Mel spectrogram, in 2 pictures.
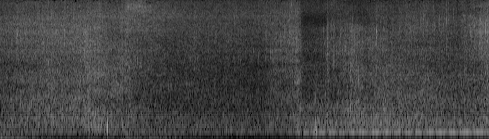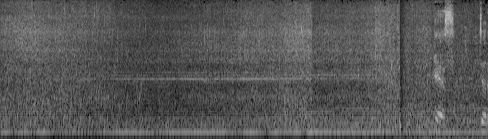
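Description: Sea waves washing against shore rocks, with wind. About six seconds in, a boat engine's steady drone comes in and holds.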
